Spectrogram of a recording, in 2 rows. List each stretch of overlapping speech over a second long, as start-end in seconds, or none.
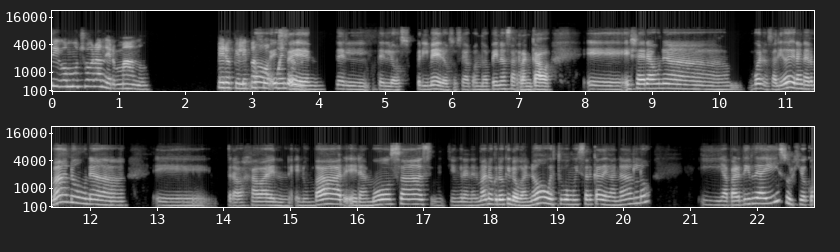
2.6-3.9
